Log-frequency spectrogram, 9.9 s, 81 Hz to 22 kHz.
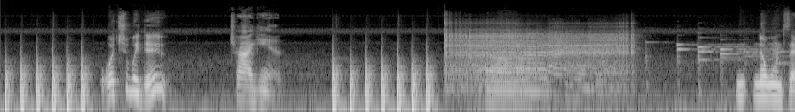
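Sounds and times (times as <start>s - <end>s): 
knocking on a door: 0.0s - 1.2s, 4.1s - 5.6s
speech: 1.3s - 2.2s, 2.9s - 3.6s, 9.2s - 9.9s
long creaking groan: 5.5s - 8.2s
faint tonal squeaks: 5.5s - 9.0s.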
